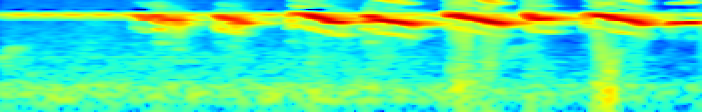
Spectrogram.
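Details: A wild-type (standard forest) white-eye sings a quick run of high, thin, down-slurred twittering notes, about three per second, over a steady high background hiss.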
